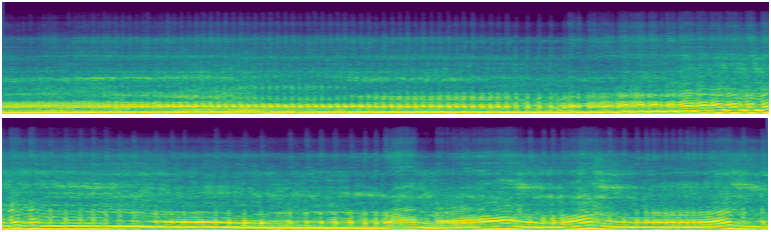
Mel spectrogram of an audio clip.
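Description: Yamaha Blaster's single-cylinder two-stroke engine running steadily at idle, then revved up about six seconds in and easing back, followed by several quick blips of the throttle near the end.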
